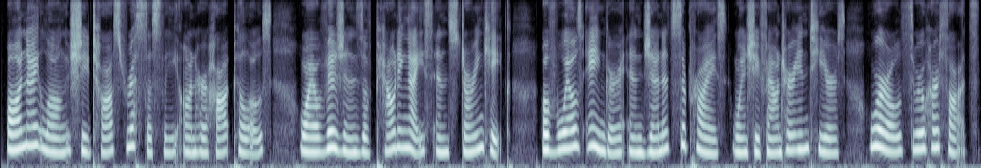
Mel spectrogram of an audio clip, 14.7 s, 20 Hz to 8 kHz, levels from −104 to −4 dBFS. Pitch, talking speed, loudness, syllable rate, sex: 240 Hz, 140 wpm, -20 LUFS, 3.7 syllables/s, female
